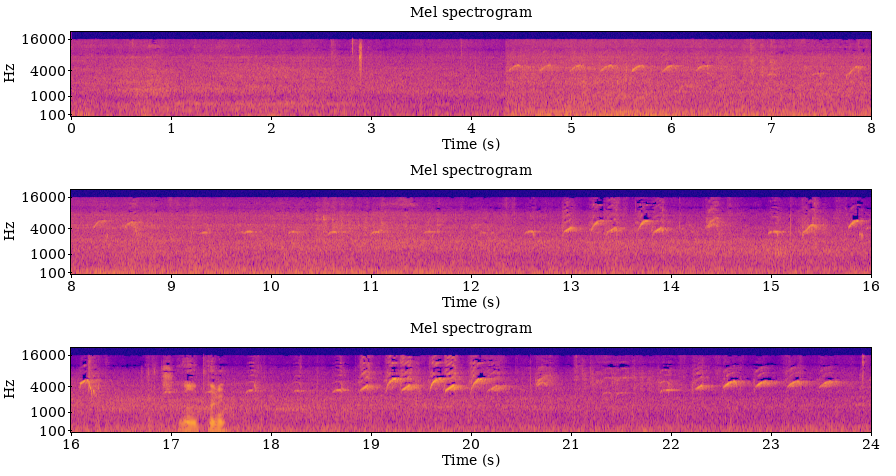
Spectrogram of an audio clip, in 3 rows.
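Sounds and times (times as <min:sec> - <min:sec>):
songbird chirping: 0:04.4 - 0:16.4, 0:17.6 - 0:24.0.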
